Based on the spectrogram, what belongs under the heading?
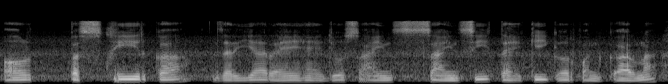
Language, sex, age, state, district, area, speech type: Urdu, male, 30-45, Maharashtra, Nashik, urban, spontaneous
